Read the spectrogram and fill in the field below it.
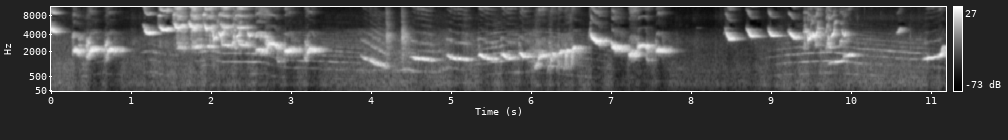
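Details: Breeding-stimulation song of a white-rumped shama: rich, varied whistled phrases mixed with buzzy high trills and rapid chattering, with short pauses between bursts and faint room hiss behind.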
